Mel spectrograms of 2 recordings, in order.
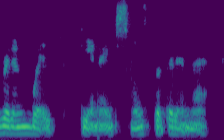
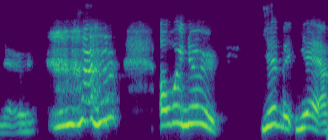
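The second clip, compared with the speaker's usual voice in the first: loud, high laughing burst; laughing too hard to answer; 11 semitones higher, 8 dB louder, slower than usual. Real, not acted. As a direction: crack up mid-answer. Laughing at the funny question.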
